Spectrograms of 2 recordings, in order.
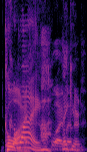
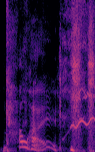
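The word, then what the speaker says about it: Kawhi: Kawhai. Kawaii.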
